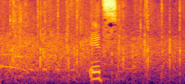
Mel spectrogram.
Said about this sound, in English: We got people cheering in the room.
